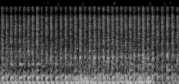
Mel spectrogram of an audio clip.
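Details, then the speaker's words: Vauxhall Corsa VXR replacement engine, after the whole wiring loom was replaced the next day: the engine catches and settles into a quick, even idle pulse with no misses; healthy running after start. "Alright guys, engine also, it's running spot on."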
